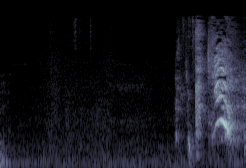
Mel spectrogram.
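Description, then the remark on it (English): A single loud sneeze bursts out after nearly three seconds of near silence, with a sharp inhaled buildup leading into the explosive release. “And so um you gotta sneeze, baby.”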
